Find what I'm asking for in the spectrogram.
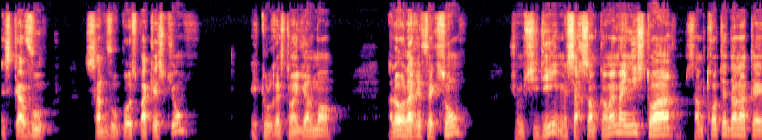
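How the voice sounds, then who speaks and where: A man at a medium pitch talks at a moderate pace in a dark, mellow tone, with very wide pitch swings and big swings in loudness. The recording is very clean with a silent background. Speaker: YouTuber commentator. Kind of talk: opinion vlog monologue. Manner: animated, rhetorical questioning.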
